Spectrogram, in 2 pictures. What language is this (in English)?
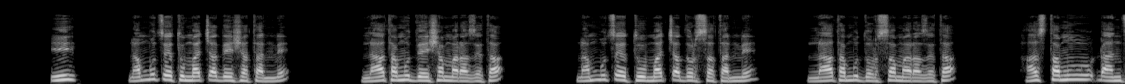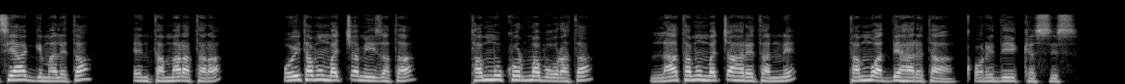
Gofa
